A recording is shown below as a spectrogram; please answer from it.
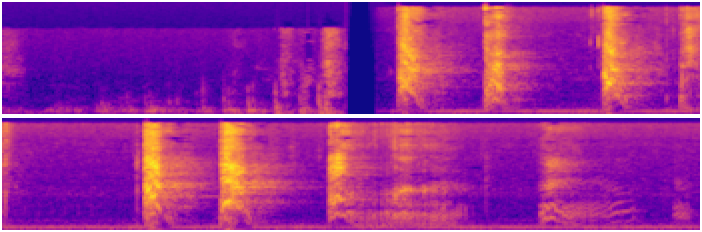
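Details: Corgi barking in short, sharp bursts, about six loud barks spaced unevenly over several seconds after softer grumbling sounds at the start, with a steady low hum underneath.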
